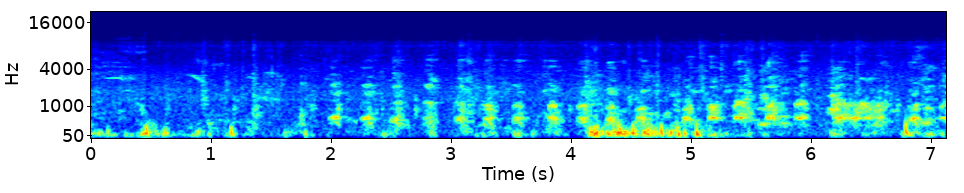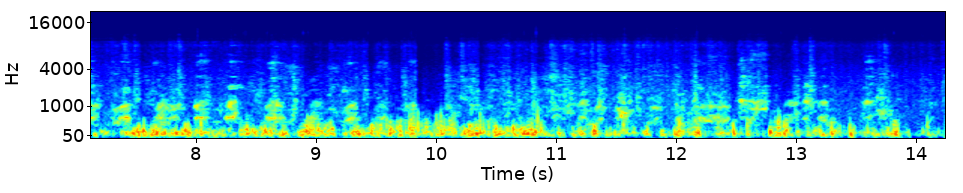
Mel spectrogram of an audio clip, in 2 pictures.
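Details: Native pig kept on a country farm and fed taro, uttering low rough grunts in an irregular stream, with steady snuffling and some higher squeaky cries over background shuffling.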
